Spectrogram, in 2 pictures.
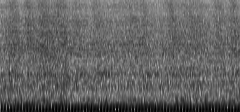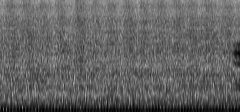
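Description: Reefer trailer's refrigeration unit running with a steady low hum, heard from inside the trailer box.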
